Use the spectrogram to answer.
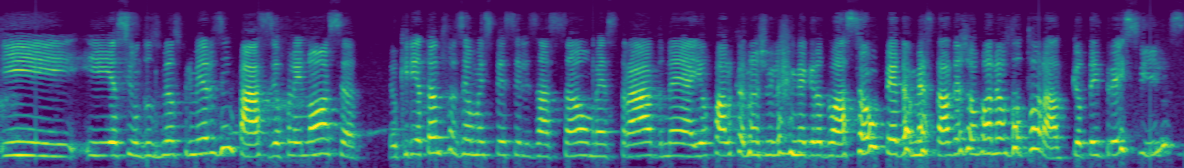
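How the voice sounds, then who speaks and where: A woman with a high voice speaks at a fairly quick pace with hardly any pauses. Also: ordinary pitch variation. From Brazil, Minas Gerais (Uberlândia, Triângulo Mineiro). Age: 40s. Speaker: mother of a child with a rare disease. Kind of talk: interview testimony.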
